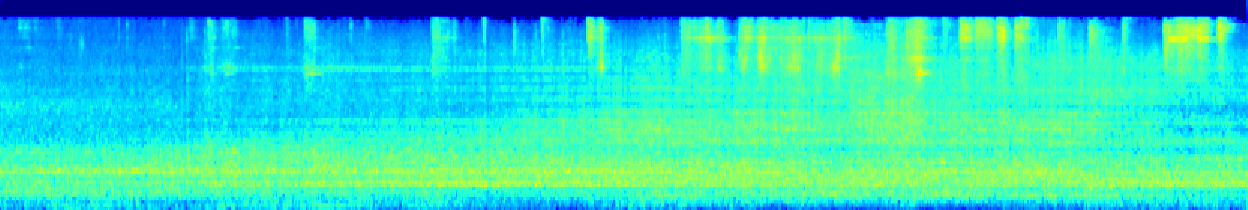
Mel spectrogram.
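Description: Electric multiple unit passenger train passing close by: a steady rumble of wheels on the rails, with short high squeals and ticks from the wheels in the second half as the cars go past.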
